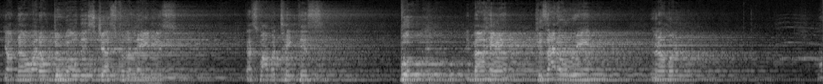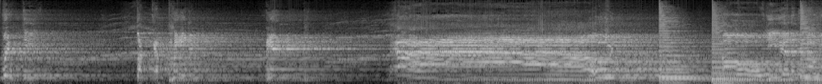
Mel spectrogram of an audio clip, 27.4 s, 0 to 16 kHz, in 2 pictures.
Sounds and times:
Speech: 4.1s - 5.4s.

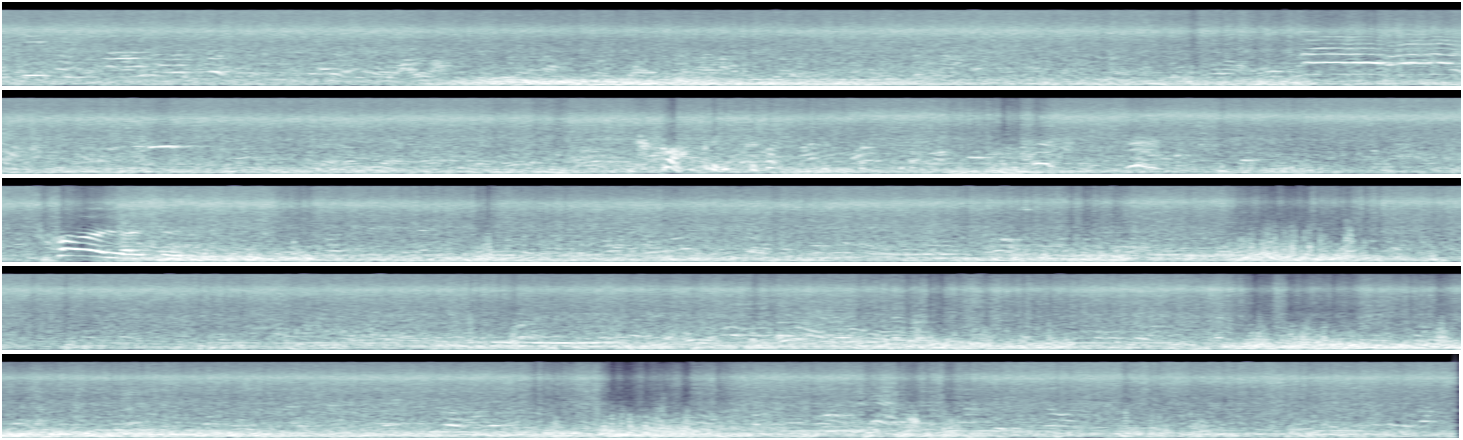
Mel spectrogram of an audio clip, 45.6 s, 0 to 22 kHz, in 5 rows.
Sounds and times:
Speech: 0.0s - 26.0s, 29.4s - 45.5s
Outside, urban or manmade: 0.0s - 45.5s
Rain: 0.0s - 45.5s.

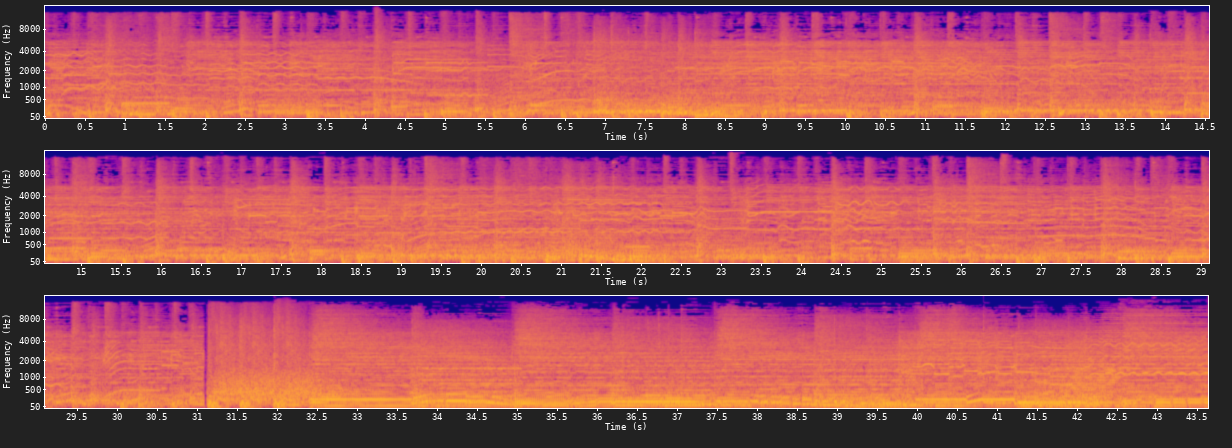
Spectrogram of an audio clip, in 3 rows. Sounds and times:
Music: 0.0s - 43.6s.

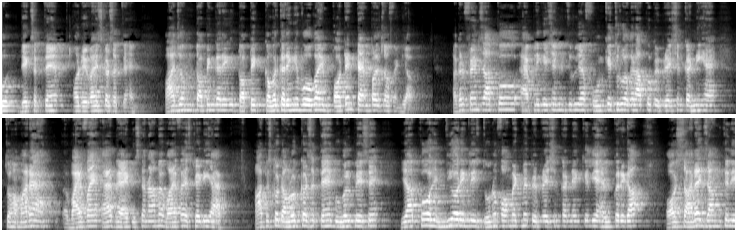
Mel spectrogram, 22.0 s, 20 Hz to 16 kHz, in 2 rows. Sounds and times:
Speech: 0.0s - 6.2s, 6.8s - 22.0s.

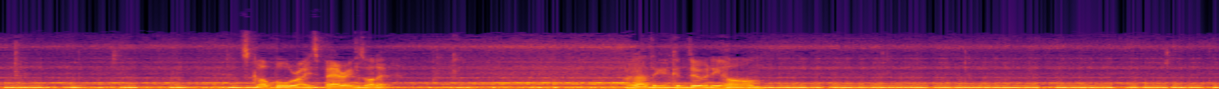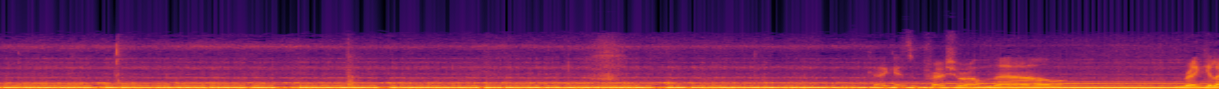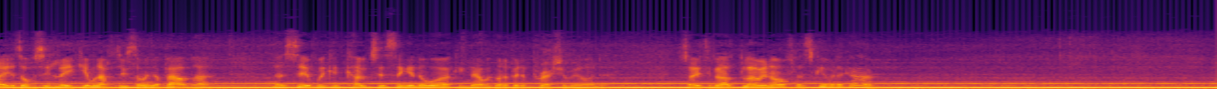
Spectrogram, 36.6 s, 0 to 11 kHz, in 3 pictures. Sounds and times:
Engine: 0.0s - 36.5s.

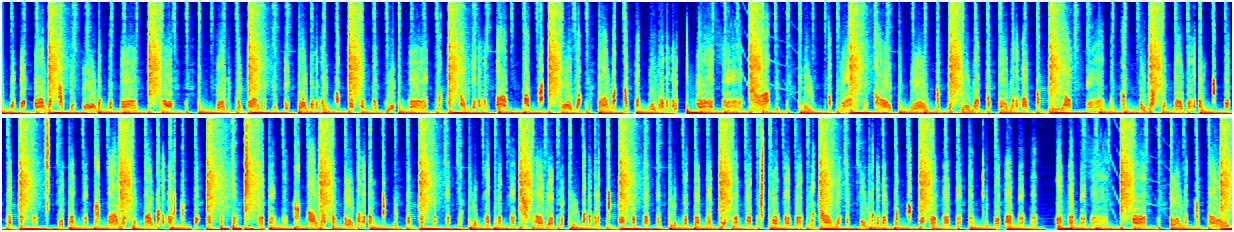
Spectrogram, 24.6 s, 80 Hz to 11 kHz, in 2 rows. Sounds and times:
Music: 0.0s - 24.6s
Scratch: 0.1s - 24.6s.

